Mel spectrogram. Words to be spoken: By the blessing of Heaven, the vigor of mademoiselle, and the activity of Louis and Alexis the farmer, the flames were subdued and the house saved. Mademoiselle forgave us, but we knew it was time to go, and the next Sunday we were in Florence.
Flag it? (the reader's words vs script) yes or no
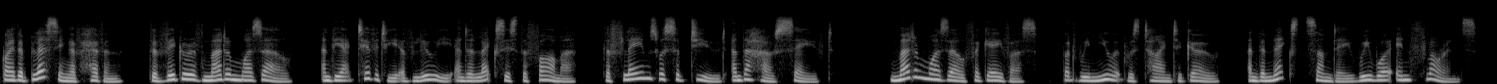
no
